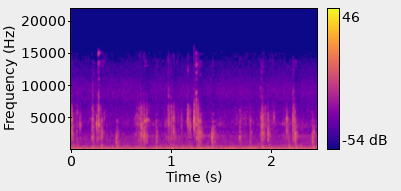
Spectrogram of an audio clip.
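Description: Hydraulic trolley jack being pumped to lift a car, a run of short clicks and squeaks about four a second as it nears the top of its travel.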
